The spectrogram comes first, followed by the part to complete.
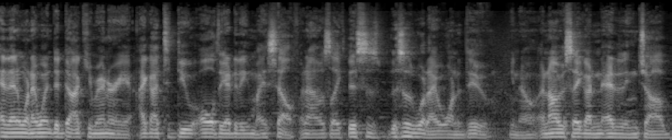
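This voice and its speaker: A man with a fairly low voice speaks very fast in a flat monotone, with audible room echo and music in the background. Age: 20s. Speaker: YouTube video creator and editor. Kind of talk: casual commentary. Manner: hesitant, filler-heavy.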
